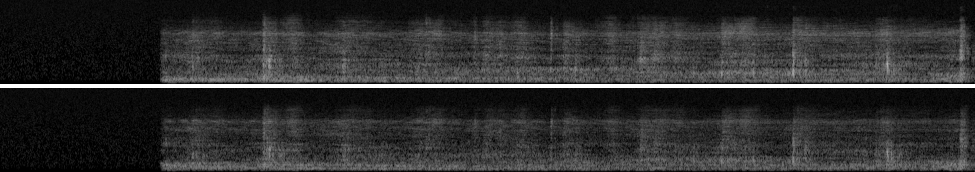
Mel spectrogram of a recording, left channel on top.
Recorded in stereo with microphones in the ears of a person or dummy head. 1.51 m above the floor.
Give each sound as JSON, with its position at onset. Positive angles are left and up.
{"t": 1.6, "sound": "footsteps", "side_deg": 70, "distance_m": 6.5}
